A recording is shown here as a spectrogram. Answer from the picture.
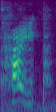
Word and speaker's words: type: Now, in the word type, silent E has changed things up.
